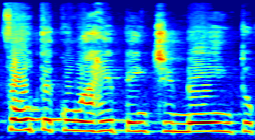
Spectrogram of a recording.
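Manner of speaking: usual speaking voice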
